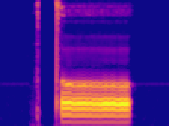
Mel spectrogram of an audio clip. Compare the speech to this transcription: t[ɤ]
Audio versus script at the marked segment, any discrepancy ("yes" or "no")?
no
